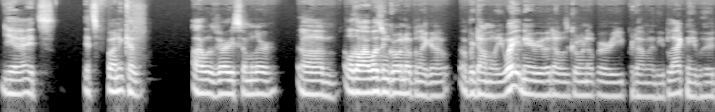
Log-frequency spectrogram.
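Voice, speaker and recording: The speech comes at a very fast pace with a Spanish accent and fairly even intonation. The sound is dry and close, without echo. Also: man, medium pitch for a man. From Peru. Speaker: podcast host. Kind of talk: casual interview conversation.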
